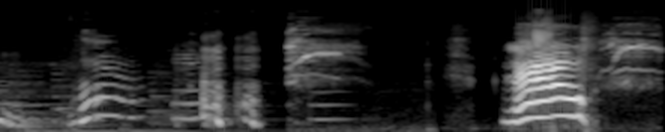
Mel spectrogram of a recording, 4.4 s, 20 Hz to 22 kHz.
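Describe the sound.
A person on the program Bájale 2 imitates a cat, letting out several rising and falling meow-like cries in short bursts, the loudest and longest near the end. The cries are clear, with no other talk.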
